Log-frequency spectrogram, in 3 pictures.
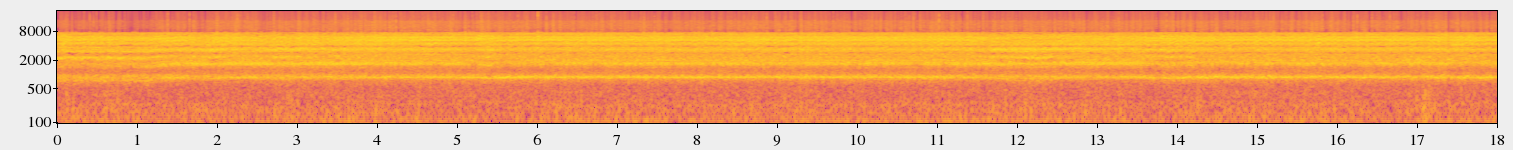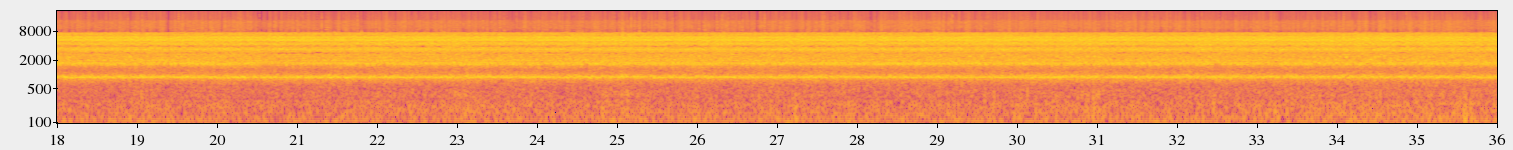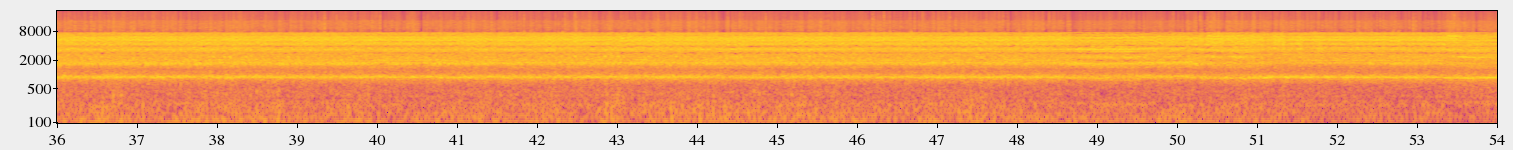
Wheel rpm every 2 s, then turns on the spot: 210, 230, 230, 240, 230, 230, 220, 230, 230, 230, 230, 240, 230, 230, 230, 240, 230, 230, 240, 230, 240, 240, 230, 230, 220, 220, 230.
none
